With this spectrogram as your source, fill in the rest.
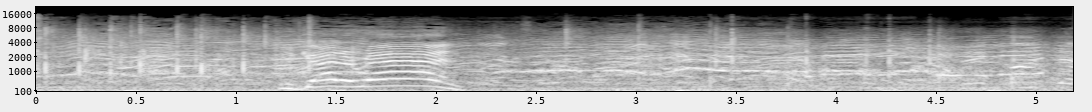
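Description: Young girls cheer and chant loudly outdoors.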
